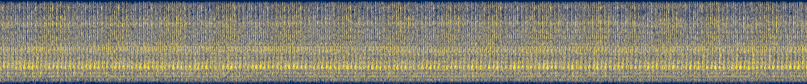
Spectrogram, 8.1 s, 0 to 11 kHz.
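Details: Engine at 176,000 mileage, cold start: sharp, regular metallic tapping about four per second over a thin cold idle; clear engine knock, source not pinned down.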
